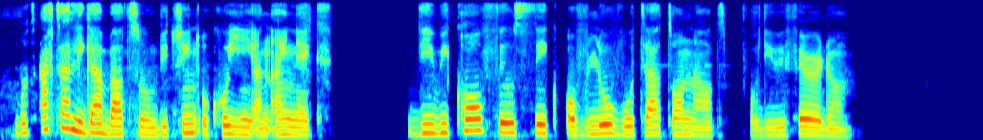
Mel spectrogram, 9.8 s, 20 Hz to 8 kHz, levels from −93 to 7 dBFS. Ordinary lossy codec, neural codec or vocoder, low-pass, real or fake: none; none; 7.2 kHz; real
